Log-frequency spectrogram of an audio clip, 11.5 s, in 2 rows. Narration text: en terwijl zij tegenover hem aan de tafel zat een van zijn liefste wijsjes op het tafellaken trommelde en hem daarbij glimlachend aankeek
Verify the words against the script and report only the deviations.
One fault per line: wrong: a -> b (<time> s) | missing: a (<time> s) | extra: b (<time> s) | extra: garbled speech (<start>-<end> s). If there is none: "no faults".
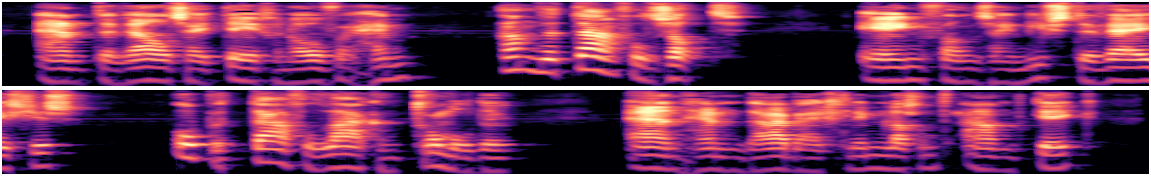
no faults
